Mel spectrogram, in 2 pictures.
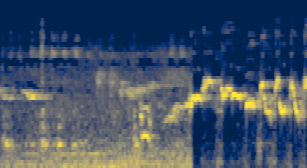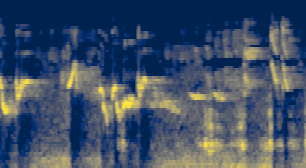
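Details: White-rumped shama song, with a soft, muffled start, then loud, quick, warbling whistled phrases full of upward and downward slurs and sharp high notes.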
